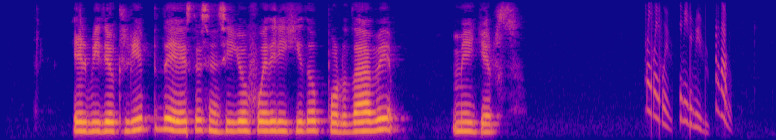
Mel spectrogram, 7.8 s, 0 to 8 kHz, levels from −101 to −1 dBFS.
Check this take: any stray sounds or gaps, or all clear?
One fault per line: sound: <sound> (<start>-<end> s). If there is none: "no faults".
sound: chirp (6.4-7.3 s)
